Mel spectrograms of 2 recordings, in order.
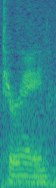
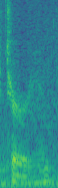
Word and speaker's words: Turian: after terrain after terrain or turian rather kick yeah sorry i watch videos of someone of a super metroid hacker who plays uh who who mispronounces it terrain yeah but i i looked i checked just to make sure it's definitely turian yeah um but anyway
